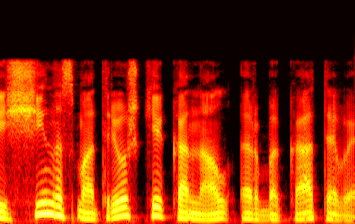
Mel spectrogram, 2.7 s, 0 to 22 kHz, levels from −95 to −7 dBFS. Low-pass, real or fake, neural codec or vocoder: 7.2 kHz; fake; codec, 16 kHz, 16 kbps, FunCodec, trained on LibriTTS, 50 frames a second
